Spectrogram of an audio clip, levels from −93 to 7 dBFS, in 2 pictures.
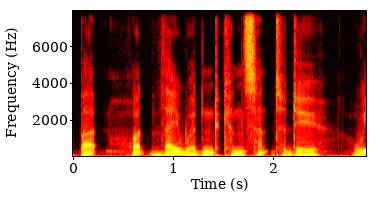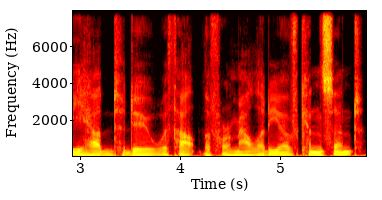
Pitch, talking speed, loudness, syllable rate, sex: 105 Hz, 165 wpm, -19 LUFS, 4.4 syllables/s, male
